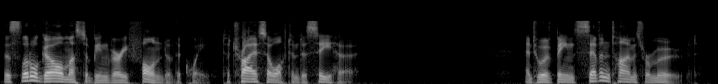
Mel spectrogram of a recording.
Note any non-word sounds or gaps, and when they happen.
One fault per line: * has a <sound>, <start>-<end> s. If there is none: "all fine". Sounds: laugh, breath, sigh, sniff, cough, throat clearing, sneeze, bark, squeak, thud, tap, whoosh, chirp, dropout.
all fine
